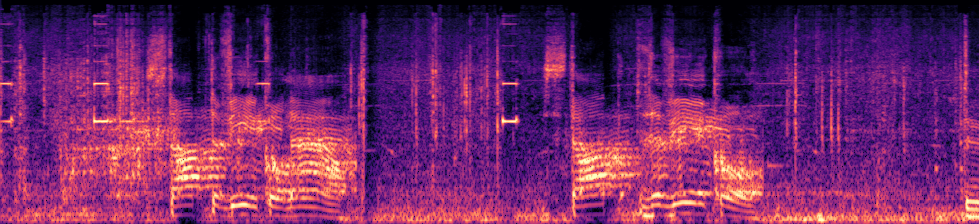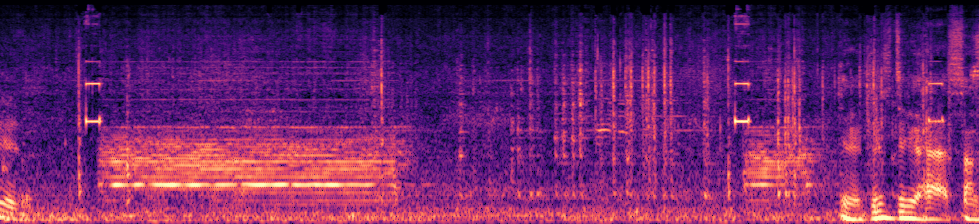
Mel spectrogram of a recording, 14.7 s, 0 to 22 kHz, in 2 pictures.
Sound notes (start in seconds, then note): 8.0 horn blaring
